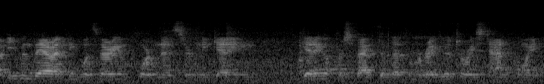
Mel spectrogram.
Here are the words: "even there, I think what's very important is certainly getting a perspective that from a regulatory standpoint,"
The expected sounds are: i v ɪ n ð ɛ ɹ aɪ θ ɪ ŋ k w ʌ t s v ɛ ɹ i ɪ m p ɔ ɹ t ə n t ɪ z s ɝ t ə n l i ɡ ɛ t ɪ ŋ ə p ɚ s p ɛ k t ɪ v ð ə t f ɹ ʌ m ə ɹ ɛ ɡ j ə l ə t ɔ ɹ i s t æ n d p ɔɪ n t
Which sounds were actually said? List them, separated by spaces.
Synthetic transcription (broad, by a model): i v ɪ n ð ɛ ɹ aɪ θ ɪ ŋ k w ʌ t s v ɛ ɹ i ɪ m p ɔ ɹ t n t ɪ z s ɝ t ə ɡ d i ɡ ɛ t ɪ ŋ ə p ɚ s p ɛ k t ɪ v ð ə t f ɹ ʌ m ə ɹ ɛ ɡ j l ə t ɔ ɹ i s t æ n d p ɔɪ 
